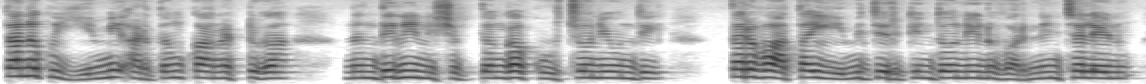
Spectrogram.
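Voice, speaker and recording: Woman, scripted first-person story, dramatic and suspenseful, mellow tone, slightly high voice. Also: moderate pace.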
